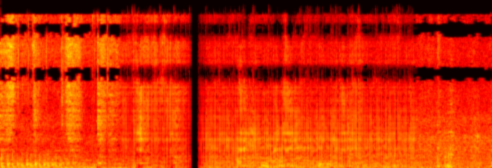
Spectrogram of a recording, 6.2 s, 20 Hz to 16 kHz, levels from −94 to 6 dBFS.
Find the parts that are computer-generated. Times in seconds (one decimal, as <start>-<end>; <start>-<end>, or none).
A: 1.5-5.2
